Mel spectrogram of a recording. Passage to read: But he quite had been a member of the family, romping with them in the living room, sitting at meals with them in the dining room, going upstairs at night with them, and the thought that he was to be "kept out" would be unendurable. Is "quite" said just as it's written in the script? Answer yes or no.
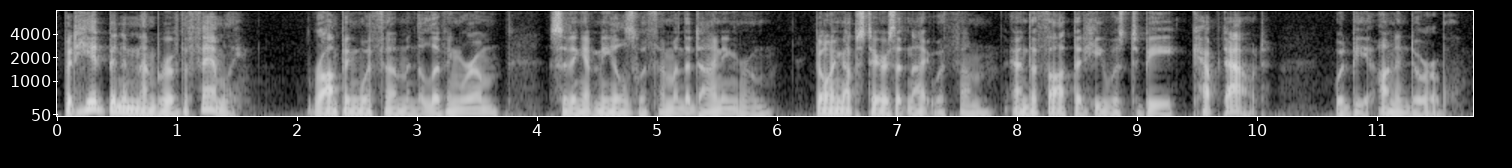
no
